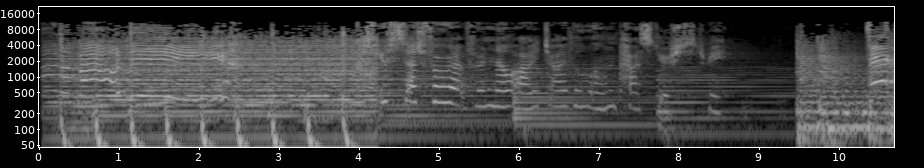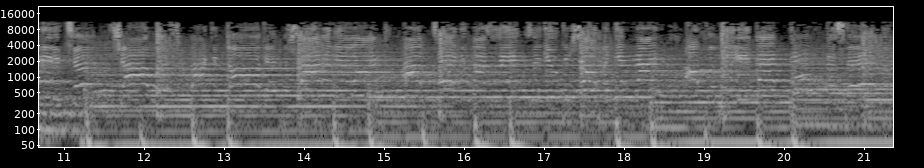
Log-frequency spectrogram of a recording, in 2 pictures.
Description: instrumental song

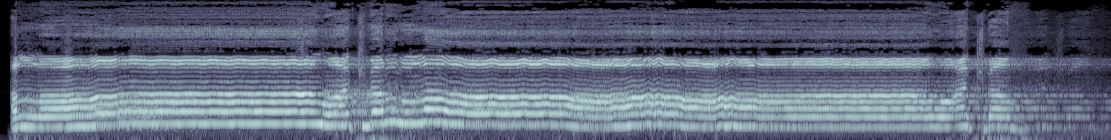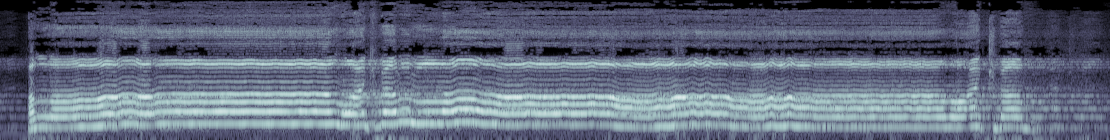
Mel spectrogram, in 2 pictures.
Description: azan, islamic, ramzan

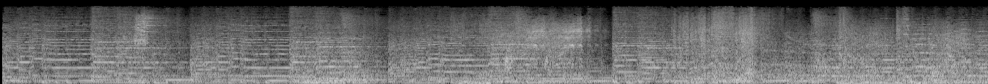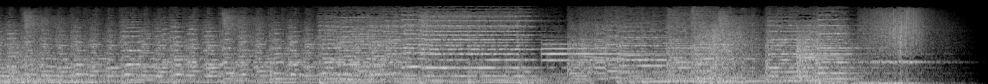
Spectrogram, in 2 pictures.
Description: theme cartoon; x-men

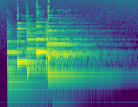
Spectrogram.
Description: sms harp

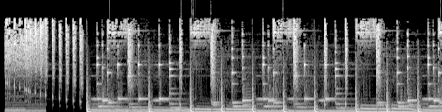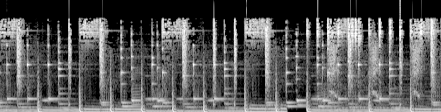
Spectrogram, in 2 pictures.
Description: Apple iPhone

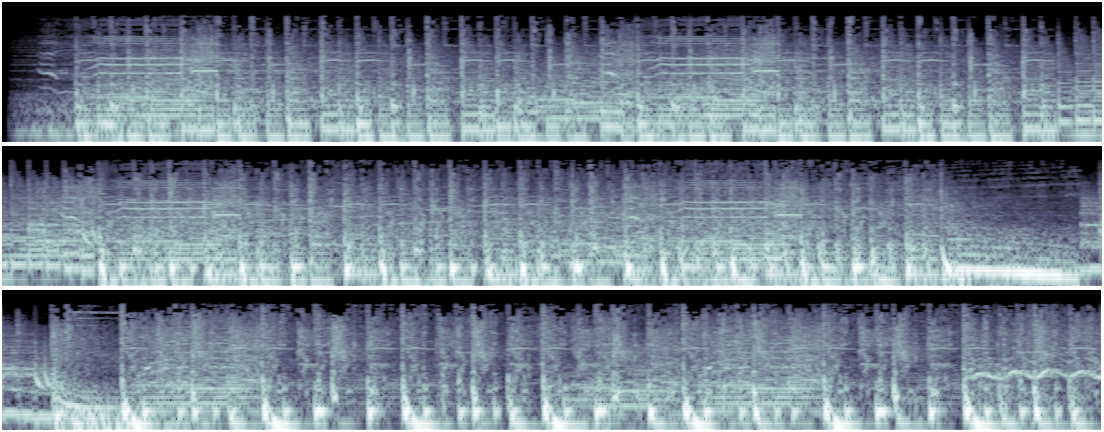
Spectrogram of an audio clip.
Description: remix bgm; beast x master

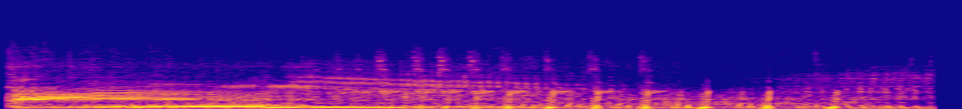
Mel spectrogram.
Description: female roar; muto

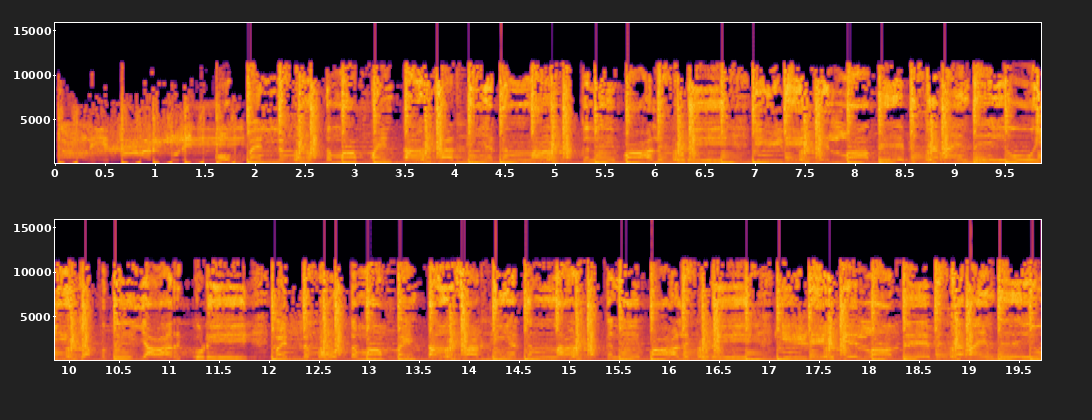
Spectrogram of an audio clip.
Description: instrumental

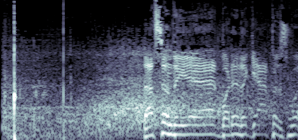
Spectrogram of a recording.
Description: bat amp ball hit notification

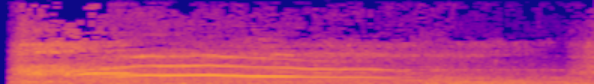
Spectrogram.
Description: laugh notification; kirmada

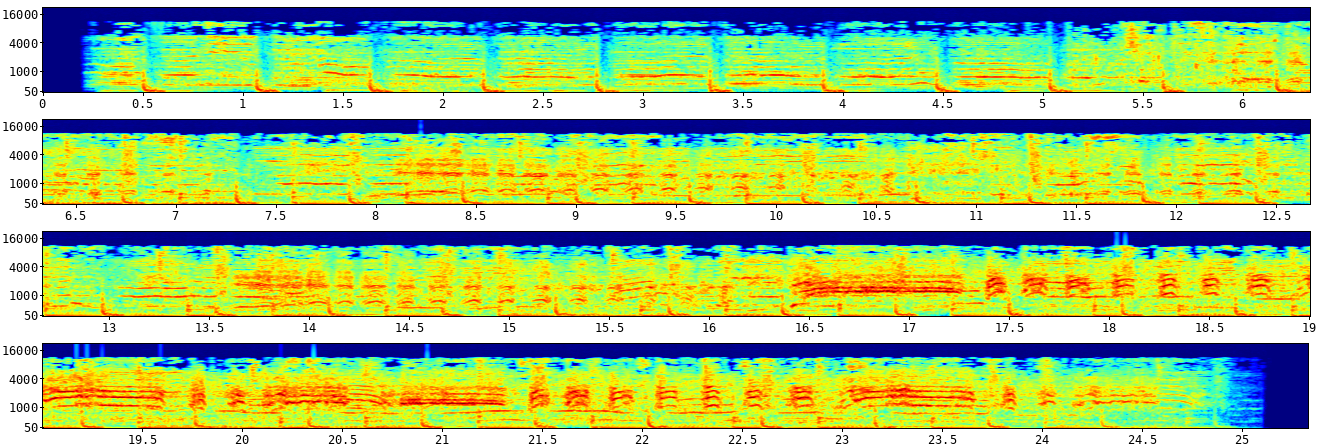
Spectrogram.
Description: funny laugh theme; joker

